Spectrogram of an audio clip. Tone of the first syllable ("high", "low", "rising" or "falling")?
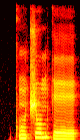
low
